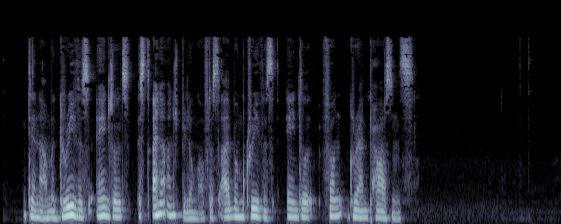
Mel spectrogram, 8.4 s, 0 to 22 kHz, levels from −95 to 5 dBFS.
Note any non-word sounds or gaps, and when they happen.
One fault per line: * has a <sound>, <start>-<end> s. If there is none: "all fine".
all fine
